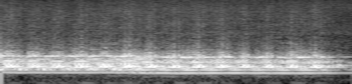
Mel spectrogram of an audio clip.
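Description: Organ music bridge between scenes of a radio drama: a loud held chord with a fast, even tremolo, ending at the close.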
